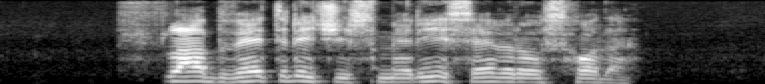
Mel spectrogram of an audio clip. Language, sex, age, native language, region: Slovenian, male, 18-29, Slovenian, Coastal Karst region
